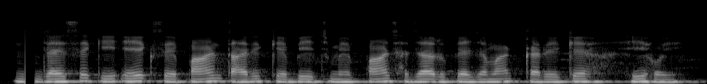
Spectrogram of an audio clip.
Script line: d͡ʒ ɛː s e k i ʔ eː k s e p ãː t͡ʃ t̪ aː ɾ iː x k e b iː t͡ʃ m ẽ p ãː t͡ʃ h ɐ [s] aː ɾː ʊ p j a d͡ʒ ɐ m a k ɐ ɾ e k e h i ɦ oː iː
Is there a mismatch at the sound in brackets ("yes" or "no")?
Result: yes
